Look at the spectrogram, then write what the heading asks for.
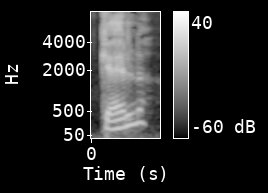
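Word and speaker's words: quelle: same way and then the feminine form is written like that q l l but it's pronounced like the masculine form Kell at the masculine k at the feminine okay so it's basically same pronunciation okay and then here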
